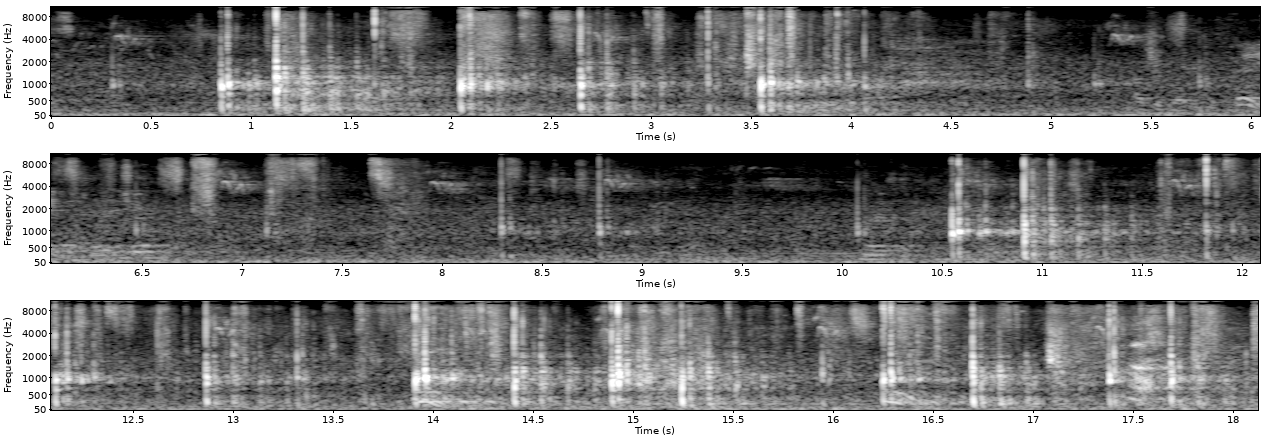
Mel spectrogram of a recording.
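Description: A ball smacks sharply against a wall and the ground, over and over.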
